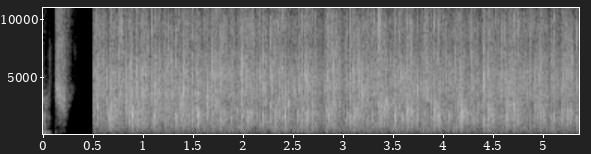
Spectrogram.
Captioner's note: audience applauding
